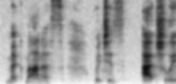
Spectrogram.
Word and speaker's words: McManus: McManus, which is actually how you say her name. McManus is the Scottish way of saying her name.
